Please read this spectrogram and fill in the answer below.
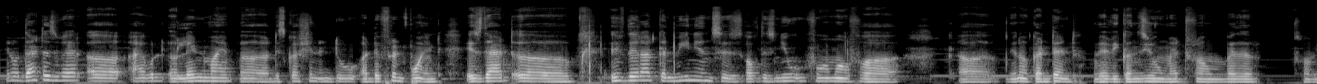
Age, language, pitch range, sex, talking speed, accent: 20-39, English, 130-150 Hz, male, 185 wpm, Indian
